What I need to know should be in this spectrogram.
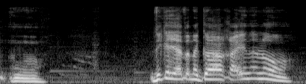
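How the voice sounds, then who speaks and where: A man's voice: very high voice, big pitch swings, normal speed, creaky, soft background music. A man hosting a vlog, chatting casually and teasing his guest outdoors at a rural house. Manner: playful, teasing. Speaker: vlogger host. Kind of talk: casual chat.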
